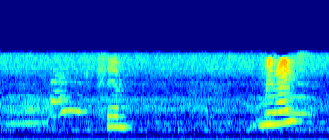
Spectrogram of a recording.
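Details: Pet cats acting jealous of each other indoors; a few short tonal meows, one gliding upward, then a louder harmonic-rich meow near the end, with faint human voices in the room.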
